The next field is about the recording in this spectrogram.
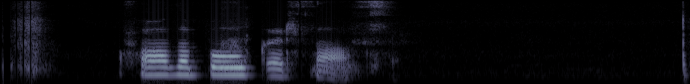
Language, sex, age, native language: Icelandic, female, 10, Icelandic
